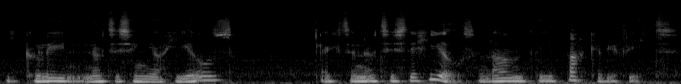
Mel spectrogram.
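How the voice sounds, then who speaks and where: Male meditation guide: unhurried, gravelly and husky, soothing, gently instructive, medium pitch. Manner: soothing, gently instructive, pausing between short phrases. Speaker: counsellor guiding mindfulness. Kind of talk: guided meditation, body scan.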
